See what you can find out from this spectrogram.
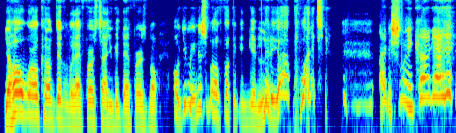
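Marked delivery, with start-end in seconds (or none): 3.5-9.1 high, incredulous squeal of discovery; boy amazed by his own discovery, hammed-up; mock astonishment. Voicing boy's astonished first discovery.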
